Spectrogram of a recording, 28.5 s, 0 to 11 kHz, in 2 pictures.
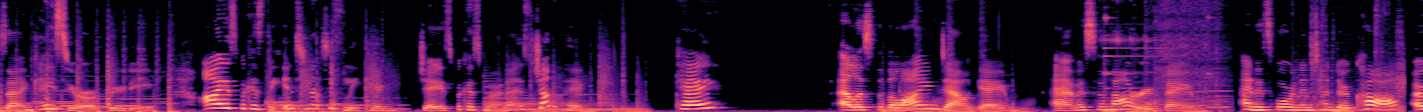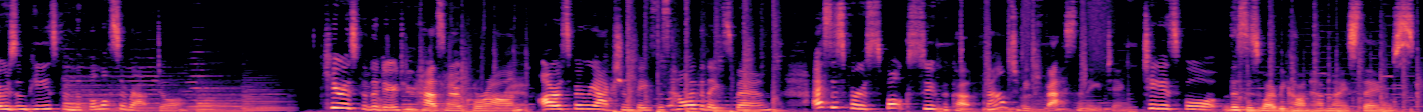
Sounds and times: Music: 0.0s - 4.2s, 4.8s - 6.6s, 8.8s - 25.7s, 26.5s - 28.4s
Speech: 0.0s - 6.0s, 6.8s - 7.3s, 8.4s - 16.1s, 17.5s - 28.4s.

